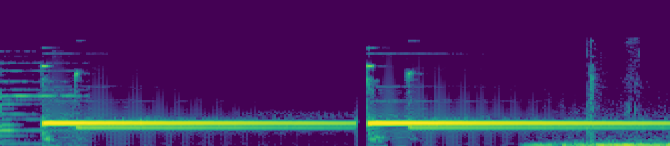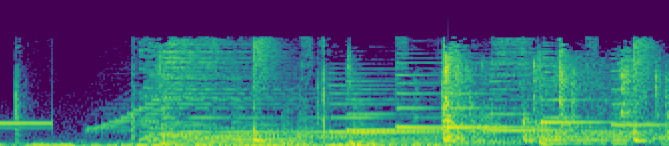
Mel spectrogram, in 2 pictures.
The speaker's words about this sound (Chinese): 刚刚听到电铃声，我就知道是老师来了。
